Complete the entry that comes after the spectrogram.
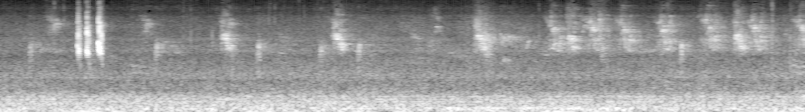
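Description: Wild birds chirping in short, high notes scattered throughout, with a louder group of three quick chirps about a second in, over a steady low background rumble.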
